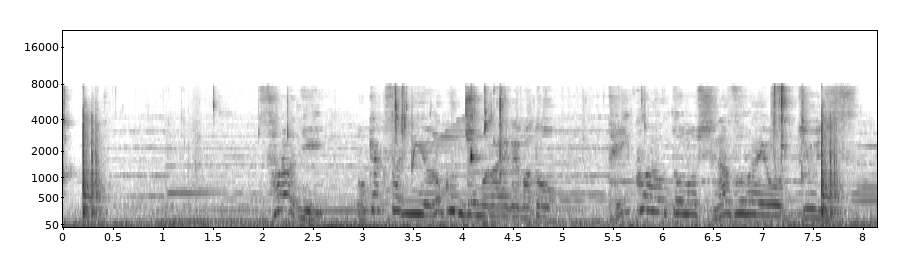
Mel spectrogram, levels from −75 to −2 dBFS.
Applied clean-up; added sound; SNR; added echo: none; Water / Splash, splatter; 0 dB; reverberation time 0.2 s.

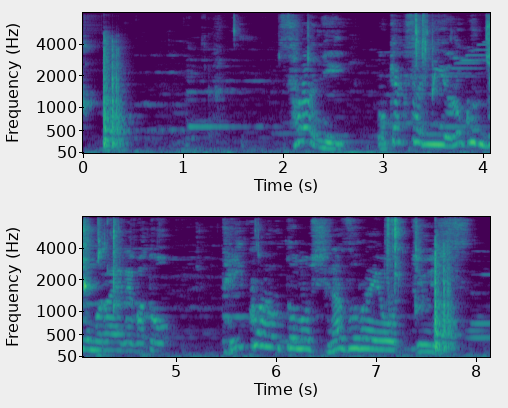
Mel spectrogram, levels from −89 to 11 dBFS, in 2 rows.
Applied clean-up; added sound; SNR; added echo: classical method WPE with log-MMSE.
